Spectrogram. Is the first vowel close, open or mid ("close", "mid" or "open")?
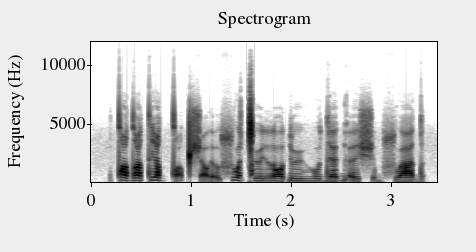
close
